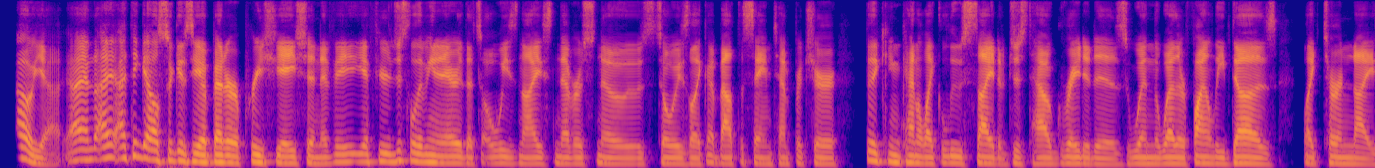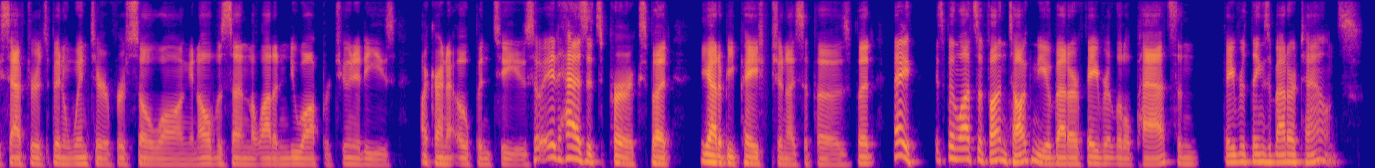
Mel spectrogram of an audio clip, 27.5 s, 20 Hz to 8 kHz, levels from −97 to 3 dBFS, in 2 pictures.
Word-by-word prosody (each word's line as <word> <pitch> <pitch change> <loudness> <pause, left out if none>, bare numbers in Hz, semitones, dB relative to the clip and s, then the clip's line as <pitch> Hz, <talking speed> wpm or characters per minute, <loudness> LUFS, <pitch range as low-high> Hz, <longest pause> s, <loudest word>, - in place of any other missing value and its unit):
Oh, 195 -6 +2
yeah 105 -7 -1
and 175 +2 +2
I 200 +1 +2
I - - +2
think 225 +1 -3
it - - +5
also 165 -3 +3
gives 150 -2 +2
you 135 -2 +7
a - - +5
better 125 -1 +6
appreciation, 115 -3 +2
if 110 +1 0
y 135 +1 0
if 135 -1 -1
you're 145 -2 -1
just 160 +3 -1
living 140 -3 +1
in 120 - +4
an 120 - +5
area 115 -1 +3
that's 105 -1 -4
always 110 0 -6
nice, 105 -1 +1
never 110 -2 -2
snows, 105 -3 -4
it's - - -7
always, 105 -2 -3
like, 105 +3 -3
about 105 -4 +1
the - - -14
same 105 -2 0
temperature, 105 0 -4 0.3
think 150 -3 -1
you 135 - -2
can 120 - -3
kinda, 125 -1 +1
like, 110 0 -1
lose 115 -2 -1
sight 110 -3 +5
of 95 - -9
just 110 +3 -4
how 105 -1 +2
great 110 +2 0
it 105 -1 0
is 95 -2 -2
when 110 0 -3
the 105 - -5
weather 110 -1 +1
finally 110 -1 +1
does, 105 -2 +3 0.3
like, - - -2
turn 110 -2 -2
nice 95 -1 +3
after 105 +1 +2
it's 105 - -5
been 110 -2 -3
a 100 - -8
winter 105 -2 -5
for 105 +3 -8
so 100 0 -2
long, 95 -1 -8
and 95 - -8
all 105 - -1
of 105 - -12
a - - -6
sudden, 100 +1 -1
a - - -6
lotta 100 0 -2
new 100 +1 -7
opportunities 95 -1 -5 0.2
are - - -4
kinda 105 -1 -1
open 100 -1 -7
to 100 - -4
you, 90 -1 -5
so 85 - -4
it 220 -1 +1
has 190 -5 +5
its 135 0 -2
perks, 105 -7 -1
but 110 -3 +3 0.3
you 145 - -4
gotta 125 -3 +8
be 115 -1 -2
patient, 105 -2 +1
I 95 - -3
suppose, 90 0 -6
but 115 +3 0 0.2
hey, 225 - +3 0.2
it's 160 -2 -9
been 200 +2 -2
lots 185 -1 +2
of 170 - -3
fun 155 +2 +3
talking 140 +5 +2
to 130 - -1
you 110 - +1
about 105 0 +2
our 105 -1 0
favorite 110 0 0
little 100 -2 -7
paths 105 +7 +1
and 105 -2 -10 0.3
favorite 130 +1 0
things 140 -1 -1
about 130 +1 0
our 135 - +1
towns. 135 0 -7
110 Hz, 240 wpm, -24 LUFS, 105-130 Hz, 0.3 s, gotta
